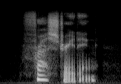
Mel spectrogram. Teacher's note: Listen to the stress in the word frustrating. It's on the first syllable.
